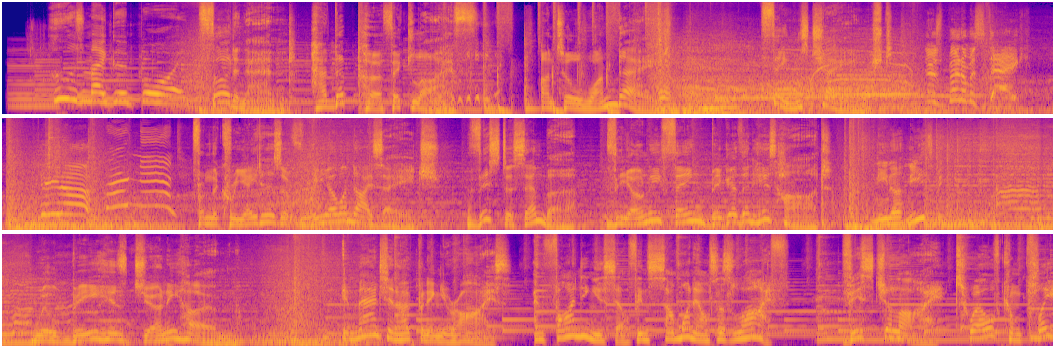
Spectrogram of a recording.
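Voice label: Oz and US ACCENTS, Australian and US accents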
